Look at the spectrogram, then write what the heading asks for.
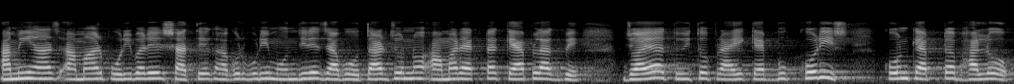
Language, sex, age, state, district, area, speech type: Bengali, female, 18-30, West Bengal, Paschim Bardhaman, rural, spontaneous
